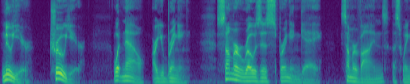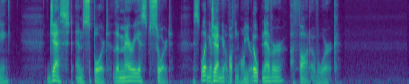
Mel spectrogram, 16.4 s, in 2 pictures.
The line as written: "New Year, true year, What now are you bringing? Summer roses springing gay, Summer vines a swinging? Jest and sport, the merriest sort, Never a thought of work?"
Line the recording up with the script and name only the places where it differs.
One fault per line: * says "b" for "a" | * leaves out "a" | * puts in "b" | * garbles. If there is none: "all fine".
* garbles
